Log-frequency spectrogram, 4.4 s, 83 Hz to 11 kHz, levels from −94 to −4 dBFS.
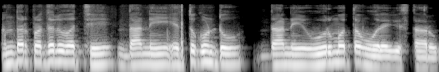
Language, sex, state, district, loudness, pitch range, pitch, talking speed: Telugu, male, Telangana, Karimnagar, -14 LUFS, 140-165 Hz, 145 Hz, 120 wpm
